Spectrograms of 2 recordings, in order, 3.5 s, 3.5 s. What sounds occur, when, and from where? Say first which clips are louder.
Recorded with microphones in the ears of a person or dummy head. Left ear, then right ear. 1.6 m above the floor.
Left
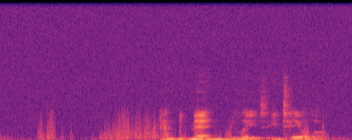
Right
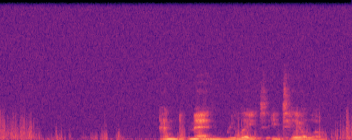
1.6 s a man speaking: even; 15° right (ahead or behind), 3 m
